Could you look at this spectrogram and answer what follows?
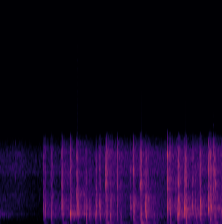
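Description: Rapid clicking of keys on a computer keyboard starts after a brief quiet moment, close and fairly loud, in an uneven run of quick taps with no talking.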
